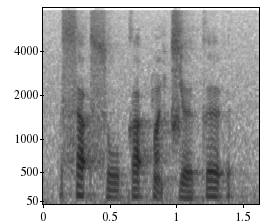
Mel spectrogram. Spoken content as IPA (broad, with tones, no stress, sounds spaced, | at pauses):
sʰ ä˦ ʔ s o˨ k ä˦ ʔ p ã˦˨ t͡ɕ ɛ˨ k ɛ˦ ʔ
